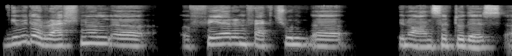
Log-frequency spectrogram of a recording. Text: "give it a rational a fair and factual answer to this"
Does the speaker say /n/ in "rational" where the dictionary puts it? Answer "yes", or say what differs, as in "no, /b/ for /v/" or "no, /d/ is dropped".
yes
